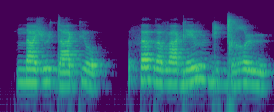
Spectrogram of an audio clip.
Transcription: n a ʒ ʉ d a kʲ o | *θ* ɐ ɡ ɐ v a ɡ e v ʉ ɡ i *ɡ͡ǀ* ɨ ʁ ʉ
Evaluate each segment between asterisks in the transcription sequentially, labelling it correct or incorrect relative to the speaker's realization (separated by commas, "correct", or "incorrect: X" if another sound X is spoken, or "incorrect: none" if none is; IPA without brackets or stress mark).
correct, correct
